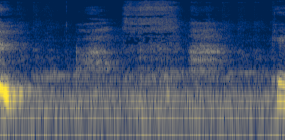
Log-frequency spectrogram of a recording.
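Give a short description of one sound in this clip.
A young girl slurps noodles.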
